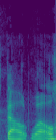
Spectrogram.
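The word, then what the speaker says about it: Boutwell: She joins us now from the historic Boltwell Auditorium, I hope I said that correctly, to give us some reaction. Did I get it right, Tanya? – You know, Tony, we've heard several different ways of pronouncing it today. It's Boltwell.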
